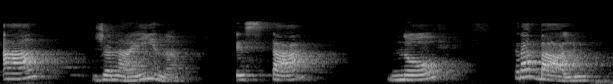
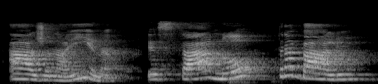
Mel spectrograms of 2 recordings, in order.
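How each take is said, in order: First: There is a pause after each word. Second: The words run together without pauses between them.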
